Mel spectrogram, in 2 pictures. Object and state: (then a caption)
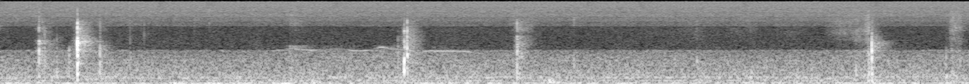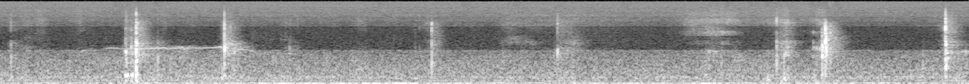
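Hollow plastic markers. Hollow plastic art markers are softly tapped, giving sparse, quiet, bright clicks that stop almost instantly over a steady low hiss. The hollow-sounding tone comes from the type of plastic and the markers being hollow.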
